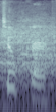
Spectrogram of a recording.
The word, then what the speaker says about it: Tipker: Tipker will take the ball out of play. I've heard it pronounced Tipker and Tupker. I can do it both ways, so I get it right.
